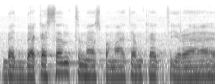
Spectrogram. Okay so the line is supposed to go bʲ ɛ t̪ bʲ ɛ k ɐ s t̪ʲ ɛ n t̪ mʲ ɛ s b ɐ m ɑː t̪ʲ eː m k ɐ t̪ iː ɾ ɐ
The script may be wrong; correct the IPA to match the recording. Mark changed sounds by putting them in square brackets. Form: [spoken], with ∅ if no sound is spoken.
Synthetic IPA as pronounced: bʲ ɛ t̪ bʲ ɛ k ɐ s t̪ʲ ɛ n t̪ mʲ ɛ s [p] ɐ m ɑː t̪ʲ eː m k ɐ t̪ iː ɾ ɐ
